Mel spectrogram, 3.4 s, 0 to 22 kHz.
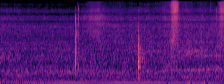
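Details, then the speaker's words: Yamaha gas generator with EcoFlow Delta running a basement sump pump during a 16-hour blackout: low steady engine hum, sharp clicks as the pump load switches in, speed holding firm; handles the load normally. "you can hear the generator firing up you can hear the Eco flow firing up this pump sucks a fair amount of juice"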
